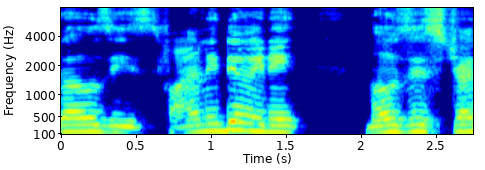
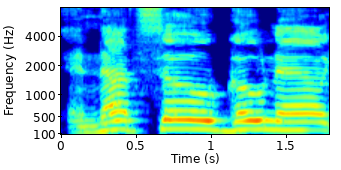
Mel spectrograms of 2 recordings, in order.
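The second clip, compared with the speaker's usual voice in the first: raised, forceful read of a royal order; commanding Pharaoh; 3 semitones higher, 6 dB louder, slower than usual. Acted. Pharaoh ordering Moses and Aaron out, loud and commanding. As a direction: boom it out like a king sending men away.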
